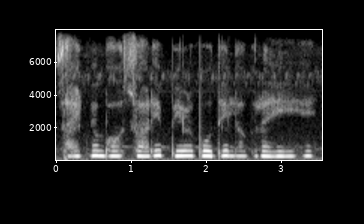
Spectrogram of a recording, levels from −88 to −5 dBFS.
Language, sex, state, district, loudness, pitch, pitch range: Hindi, female, Madhya Pradesh, Bhopal, -14 LUFS, 290 Hz, 280-300 Hz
